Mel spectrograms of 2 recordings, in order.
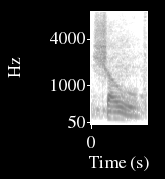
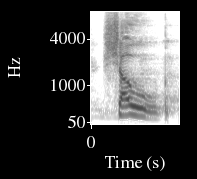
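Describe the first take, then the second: First: Shaub said softly and savoured, vowel like show; quietly taste the word Shaub; relishing the word. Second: Shaub boomed out loud, ending in a clear b; booming the word. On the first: Preacher enjoys saying the Hebrew word Shaub, softly. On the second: Preacher enjoys saying the Hebrew word Shaub, booming it. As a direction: proclaim Shaub loudly. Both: Shown as a demonstration. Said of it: "I like just saying it".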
